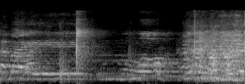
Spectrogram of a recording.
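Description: A few hand claps among a group's voices, one voice holding a sung note.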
